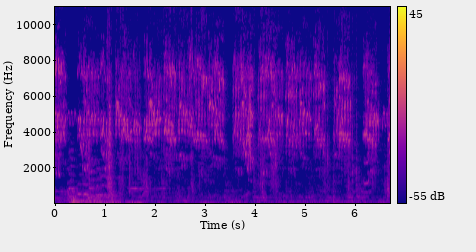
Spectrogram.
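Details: A group of budgerigars singing, a busy overlapping chatter of high buzzy twitters, clicks and short whistles that keeps going with a few brief gaps, plus faint low background rumble.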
